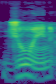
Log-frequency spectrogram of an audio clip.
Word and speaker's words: join: By calling it a Hoosier dialect, we would claim among the earliest Hoosiers Pope, who made join rhyme with divine, and Burns, who invariably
